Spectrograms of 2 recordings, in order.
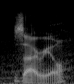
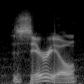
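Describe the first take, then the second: First: The name does not sound like cereal. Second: The name sounds like the word cereal. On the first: The speaker calls it right. "We'll say it like that" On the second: The speaker calls it wrong. "it sounds like cereal"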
